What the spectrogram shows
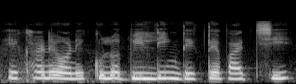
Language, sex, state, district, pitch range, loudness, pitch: Bengali, female, West Bengal, Cooch Behar, 265-285 Hz, -11 LUFS, 280 Hz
